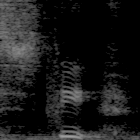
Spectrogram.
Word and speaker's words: Steaf: No, it's, it's Steve. – Oh, right. Yes, Cinemy, of course. – Yes, it's spelled um, S T E A F, Steve. like leaf, but with an S.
